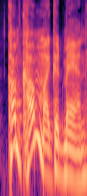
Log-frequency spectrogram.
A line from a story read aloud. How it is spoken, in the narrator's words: said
